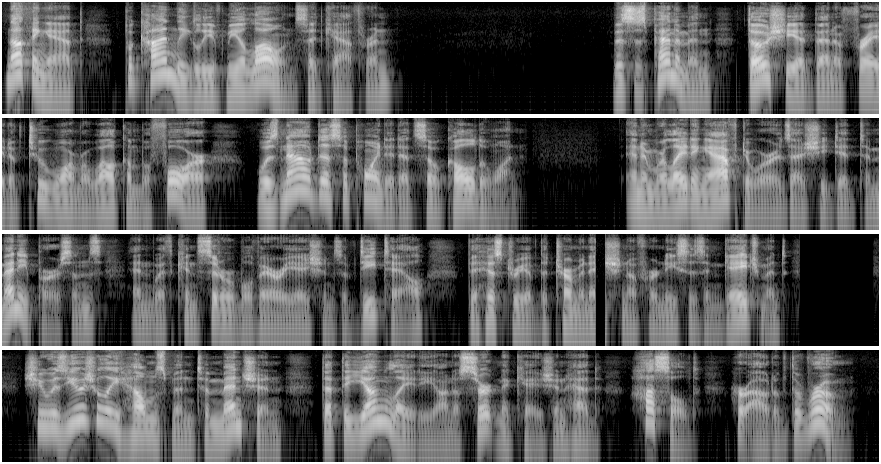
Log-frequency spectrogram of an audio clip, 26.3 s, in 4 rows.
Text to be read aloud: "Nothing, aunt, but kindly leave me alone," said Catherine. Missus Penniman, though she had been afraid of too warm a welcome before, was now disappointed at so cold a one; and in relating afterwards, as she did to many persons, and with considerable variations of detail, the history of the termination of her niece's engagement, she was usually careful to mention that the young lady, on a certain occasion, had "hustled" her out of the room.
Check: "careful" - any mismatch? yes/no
yes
